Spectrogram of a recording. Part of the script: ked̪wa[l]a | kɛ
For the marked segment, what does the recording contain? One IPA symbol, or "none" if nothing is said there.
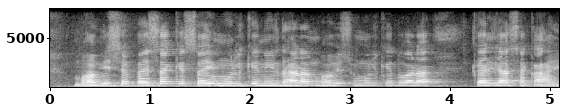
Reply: ɾ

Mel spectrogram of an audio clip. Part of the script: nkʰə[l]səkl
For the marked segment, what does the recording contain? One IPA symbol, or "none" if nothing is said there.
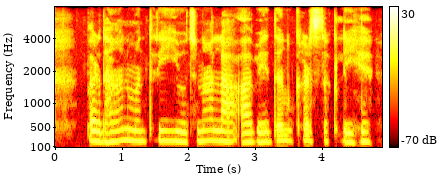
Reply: ɾ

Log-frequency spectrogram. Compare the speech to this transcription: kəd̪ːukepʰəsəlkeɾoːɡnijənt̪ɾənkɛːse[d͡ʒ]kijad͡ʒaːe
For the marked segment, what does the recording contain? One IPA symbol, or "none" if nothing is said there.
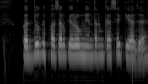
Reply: none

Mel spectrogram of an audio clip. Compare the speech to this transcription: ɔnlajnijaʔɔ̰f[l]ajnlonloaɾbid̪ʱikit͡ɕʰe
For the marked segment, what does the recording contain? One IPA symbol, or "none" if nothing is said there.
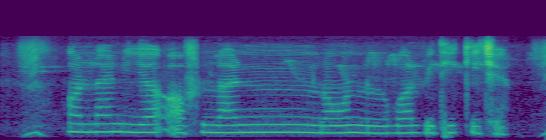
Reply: l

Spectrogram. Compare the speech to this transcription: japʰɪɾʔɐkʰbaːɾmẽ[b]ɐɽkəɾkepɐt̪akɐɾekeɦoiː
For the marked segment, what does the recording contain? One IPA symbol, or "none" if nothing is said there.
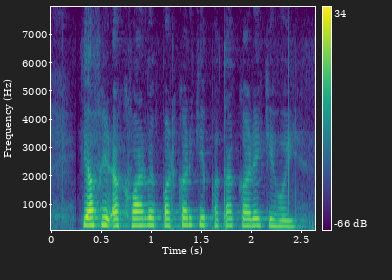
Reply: p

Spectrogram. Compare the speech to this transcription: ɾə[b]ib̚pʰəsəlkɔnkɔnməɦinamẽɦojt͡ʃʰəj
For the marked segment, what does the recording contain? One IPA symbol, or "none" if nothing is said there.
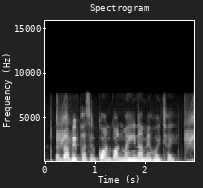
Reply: b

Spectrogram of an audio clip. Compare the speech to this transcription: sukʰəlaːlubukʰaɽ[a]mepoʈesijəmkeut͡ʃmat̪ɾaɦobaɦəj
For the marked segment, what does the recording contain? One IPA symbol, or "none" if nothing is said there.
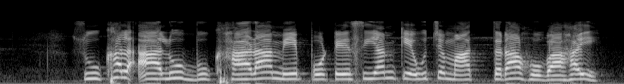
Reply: a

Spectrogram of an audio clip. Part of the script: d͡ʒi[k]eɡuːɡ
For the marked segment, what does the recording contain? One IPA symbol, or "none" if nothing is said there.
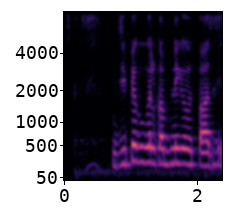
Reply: p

